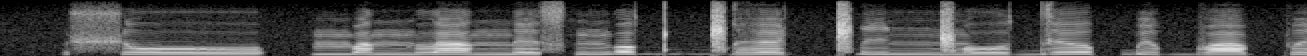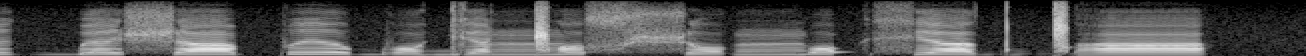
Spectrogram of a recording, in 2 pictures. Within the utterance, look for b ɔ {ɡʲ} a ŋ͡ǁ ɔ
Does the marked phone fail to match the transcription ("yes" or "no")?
no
